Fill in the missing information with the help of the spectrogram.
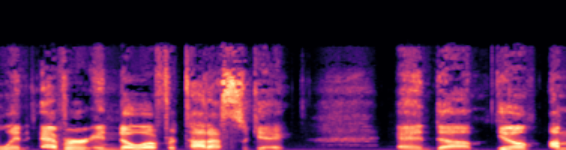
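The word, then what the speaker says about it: Tadasuke: Terasuke.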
